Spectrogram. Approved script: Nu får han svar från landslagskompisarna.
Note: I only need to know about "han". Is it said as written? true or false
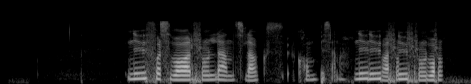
false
